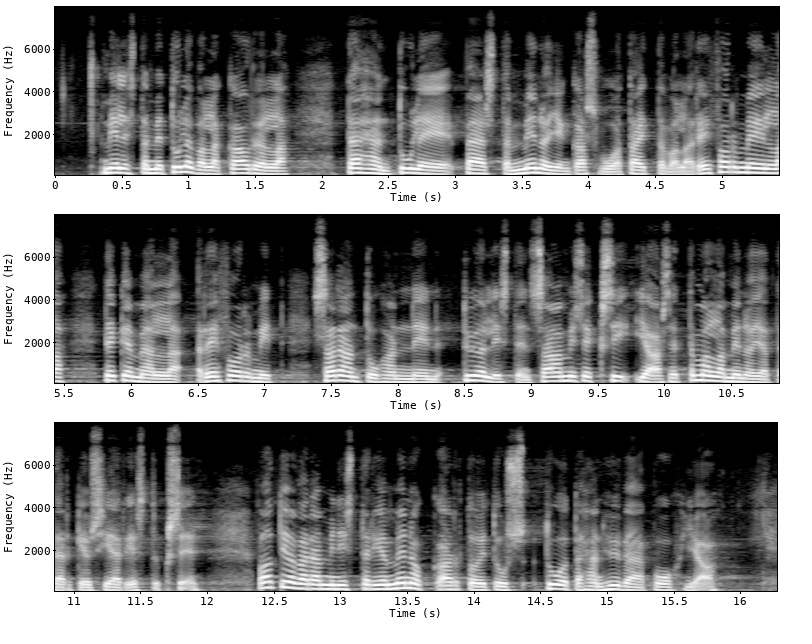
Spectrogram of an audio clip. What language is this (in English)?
Finnish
